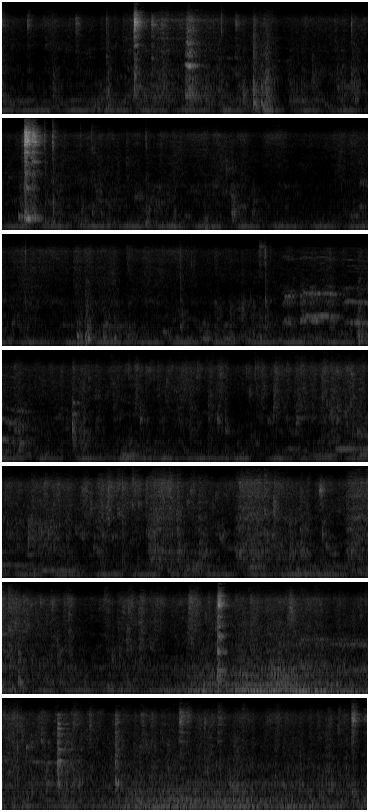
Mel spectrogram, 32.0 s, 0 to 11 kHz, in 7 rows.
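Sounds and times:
rooster crowing: 12.6 - 14.2, 25.9 - 29.0.

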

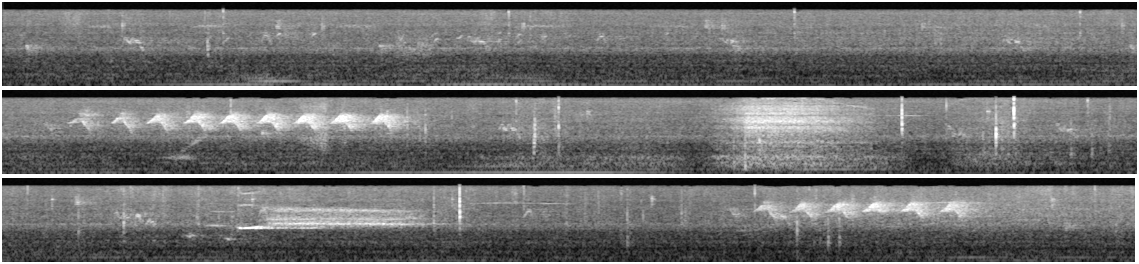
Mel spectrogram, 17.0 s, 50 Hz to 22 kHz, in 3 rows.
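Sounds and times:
horse snorting: 9.2 - 10.8.

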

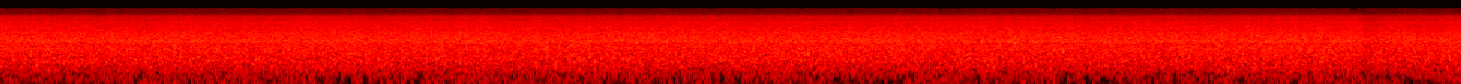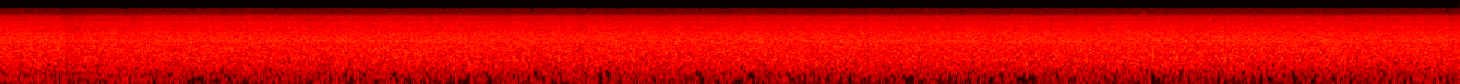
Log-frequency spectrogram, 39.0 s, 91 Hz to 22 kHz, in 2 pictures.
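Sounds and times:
waterfall rushing: 0.0 - 38.9.

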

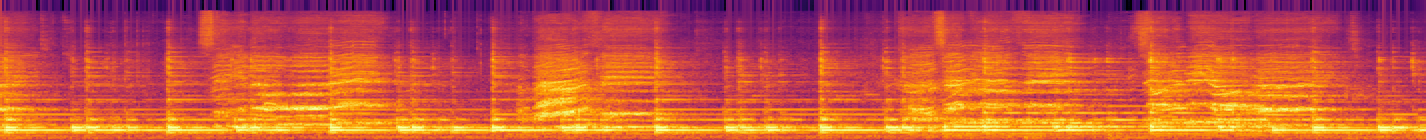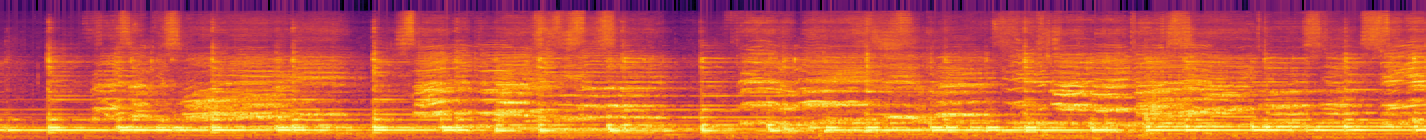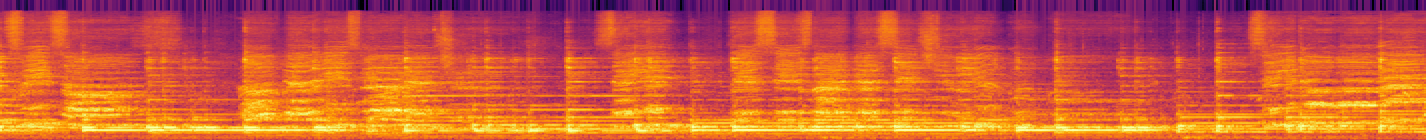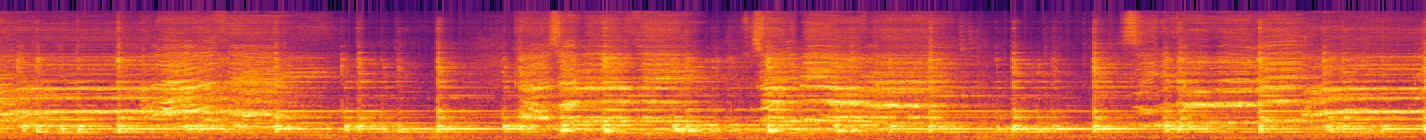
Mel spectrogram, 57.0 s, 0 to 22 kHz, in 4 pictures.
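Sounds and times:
youth chorus singing: 0.0 - 7.8, 8.6 - 57.0
instrumental accompaniment: 0.0 - 57.0.

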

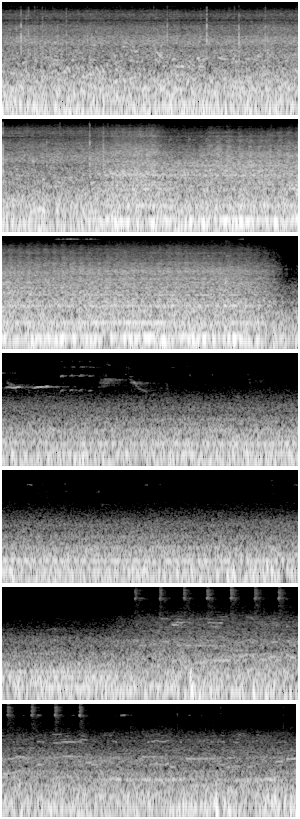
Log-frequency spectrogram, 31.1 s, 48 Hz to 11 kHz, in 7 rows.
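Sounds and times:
loud steady rushing noise: 0.0 - 13.2, 23.3 - 31.0
low hum: 0.0 - 13.3, 15.5 - 31.0.

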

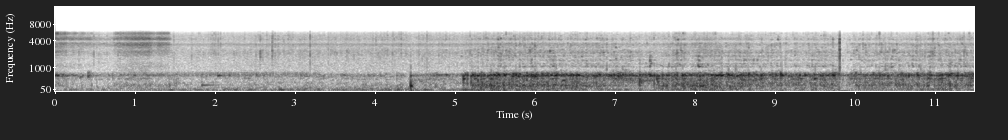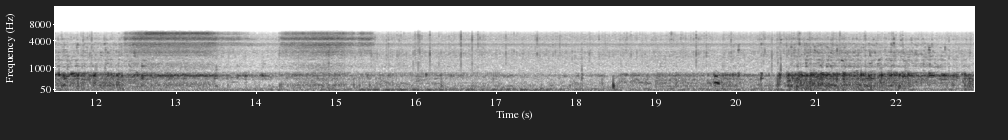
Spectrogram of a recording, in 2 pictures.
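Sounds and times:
regulator hissing: 0.0 - 1.9, 12.0 - 20.5
exhaled bubbles underwater: 3.4 - 14.6, 15.4 - 22.9.

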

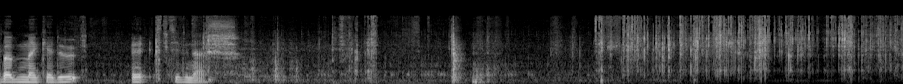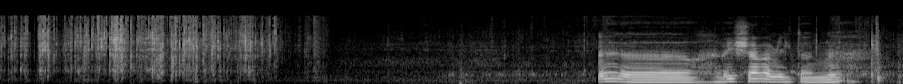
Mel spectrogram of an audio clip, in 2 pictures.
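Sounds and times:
plastic wrapper crinkling: 5.9 - 12.4.

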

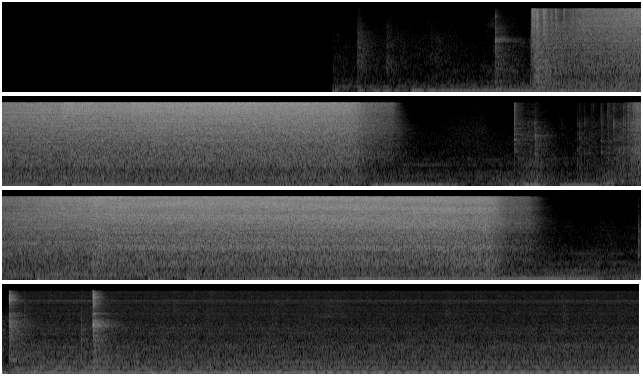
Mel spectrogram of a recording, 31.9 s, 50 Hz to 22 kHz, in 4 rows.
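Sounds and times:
espresso machine steam wand hissing: 6.6 - 13.0, 15.7 - 22.8.

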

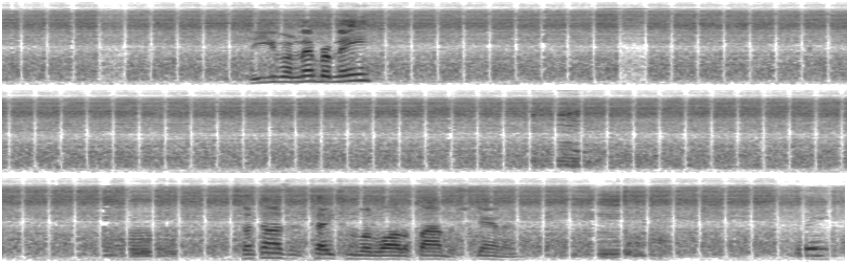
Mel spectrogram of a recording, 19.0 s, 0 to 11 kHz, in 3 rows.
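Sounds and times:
pulsing radio static: 0.0 - 19.0.

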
